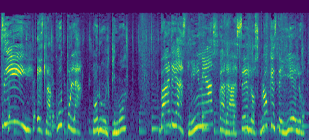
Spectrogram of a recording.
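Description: A woman's voice: sits high, very animated, a little slow, loud music behind the voice. A woman voicing a cheerful, helpful little boy in a preschool cartoon, explaining things step by step in a friendly way. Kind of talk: Spanish-dubbed preschool cartoon acting.

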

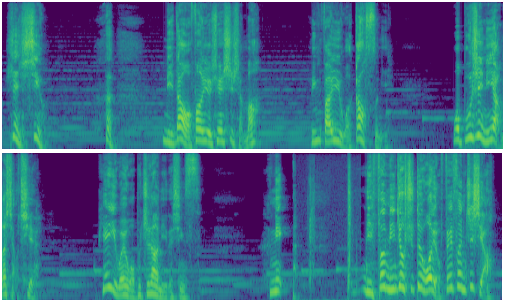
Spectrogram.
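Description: Man acting a haughty young nobleman, husky, lively. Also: high voice, normal speed, pauses often, soft background music, full character voice. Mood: indignant, scornful. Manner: haughty, archaic turns of phrase. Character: proud, petulant young nobleman, easily offended. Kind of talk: audio drama acting.

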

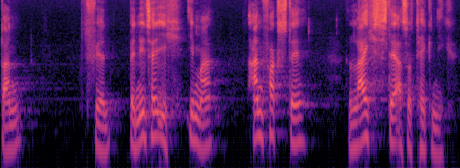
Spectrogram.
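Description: Slow, gravelly older man, halting. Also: medium pitch, mellow, long reverb tail. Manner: halting, searching for words, many fillers. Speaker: artist guest. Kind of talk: halting interview answers. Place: museum gallery room.

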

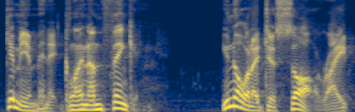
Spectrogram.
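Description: A man playing a gruff, brooding man in command, giving curt orders in a sci-fi audio drama. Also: fairly low pitch, huge pitch swings, a little fast, fairly bright tone, heavily acted. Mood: brooding, irritable.

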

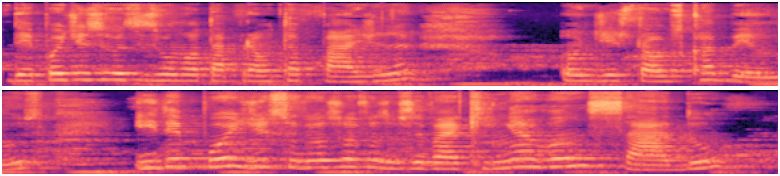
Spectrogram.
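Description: Chatty young Brazilian woman, high voice. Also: brisk, a little mellow. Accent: Brazilian Portuguese. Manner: chatty, keeps saying "gente" and "tá?". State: a bit congested from a cold. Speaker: Roblox tutorial youtuber. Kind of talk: casual screen-recorded tutorial. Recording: echoey room with music behind.

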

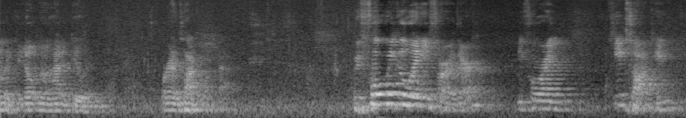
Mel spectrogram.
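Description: A woman in her forties with a deep voice, an upbeat and chatty speaker who keeps asking the students questions. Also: a little hiss or hum. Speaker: guest speaker at a school assembly. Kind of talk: lively talk to students. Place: large school auditorium. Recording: echoey auditorium from far off.

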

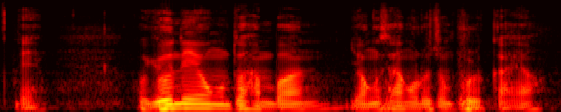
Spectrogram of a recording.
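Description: A man's voice: on the low side, expressive, brisk, darkish tone. A man giving a live product demo at a company event in a conversational way. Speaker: presenter at a company tech event.

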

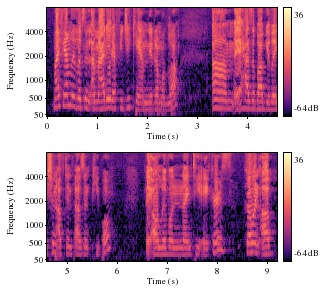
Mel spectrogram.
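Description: A teenage girl from Palestine speaks earnestly into a podium microphone. She reads a prepared personal talk in a steady way, in a college conference room. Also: mid-range voice, poor audio. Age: teens. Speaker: panel speaker.

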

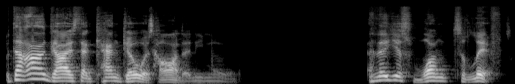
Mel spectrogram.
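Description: A man's voice: a little high, huge pitch swings, measured pace, sharp tone. A man in his thirties giving a casual, informal livestream monologue as a fitness coach, rambling and emphatic. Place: small room at home, indoors.

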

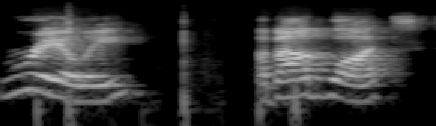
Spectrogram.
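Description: High, bright, obliging doctor played by a woman, echoey. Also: slow, muffled recording, heavily acted. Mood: polite. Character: obliging, businesslike robot scientist. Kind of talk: old-time radio drama acting. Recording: echoey room on video call.

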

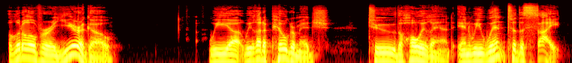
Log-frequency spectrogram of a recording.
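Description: Male, 40s, deep voice, dry close sound. Religious podcast host, didactic, measured stresses on key words. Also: mellow, no room sound. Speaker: podcast host reading and explaining scripture. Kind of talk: scripture reading and religious commentary.

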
